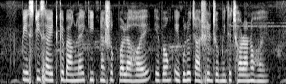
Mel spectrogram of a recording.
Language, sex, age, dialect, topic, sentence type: Bengali, female, 25-30, Standard Colloquial, agriculture, statement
